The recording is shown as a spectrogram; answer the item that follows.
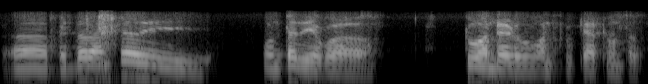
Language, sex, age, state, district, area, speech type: Telugu, male, 18-30, Telangana, Nalgonda, urban, conversation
